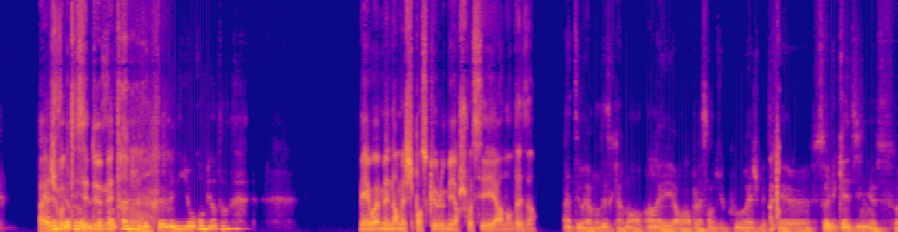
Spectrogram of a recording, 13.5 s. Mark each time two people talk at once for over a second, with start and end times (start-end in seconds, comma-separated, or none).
0.8-2.1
